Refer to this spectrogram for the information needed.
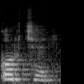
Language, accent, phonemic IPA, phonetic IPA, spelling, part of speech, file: Armenian, Eastern Armenian, /koɾˈt͡ʃʰel/, [koɾt͡ʃʰél], կորչել, verb, Hy-կորչել.ogg
- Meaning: to be lost; to get lost, be mislaid; to disappear, vanish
